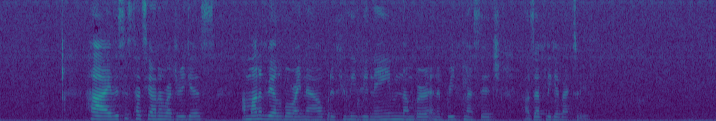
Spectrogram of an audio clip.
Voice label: voicemail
